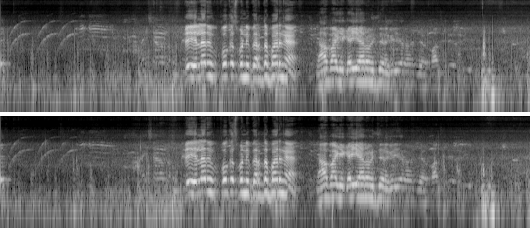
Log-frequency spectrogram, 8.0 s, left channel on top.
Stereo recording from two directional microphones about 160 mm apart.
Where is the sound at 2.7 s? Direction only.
20° right (ahead or behind).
